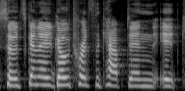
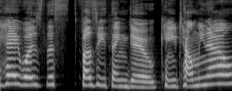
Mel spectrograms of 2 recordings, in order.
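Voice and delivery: normal talking voice

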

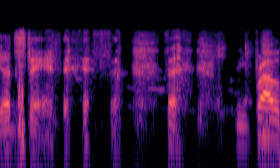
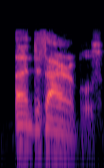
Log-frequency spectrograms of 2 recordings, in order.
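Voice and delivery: ordinary delivery

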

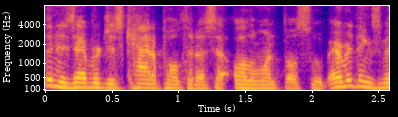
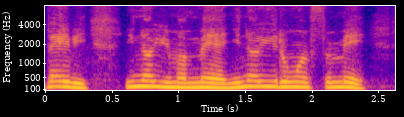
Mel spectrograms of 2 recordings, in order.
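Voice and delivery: mock crying voice, pleading tone; 2 semitones higher than usual. Retelling a man's meeting with his side chick at a coffee shop, imitating someone crying. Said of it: "she's crying".

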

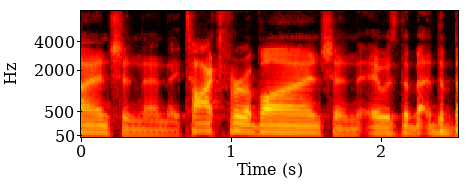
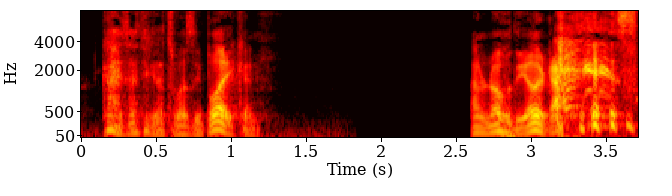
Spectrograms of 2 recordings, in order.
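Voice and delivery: dramatic commentator voice, big-moment intensity; 2 semitones lower than usual. Retelling Ian Riccaboni's reaction to two guys coming out: hushed tones. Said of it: "he was doing a hushed tones".

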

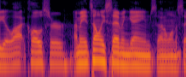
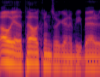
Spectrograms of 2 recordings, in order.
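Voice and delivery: put-on joking tone, much lower and faster; 2 semitones lower than usual. Speaker recalling what they would say back then, retelling a joking remark. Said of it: "I would say that jokingly".

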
